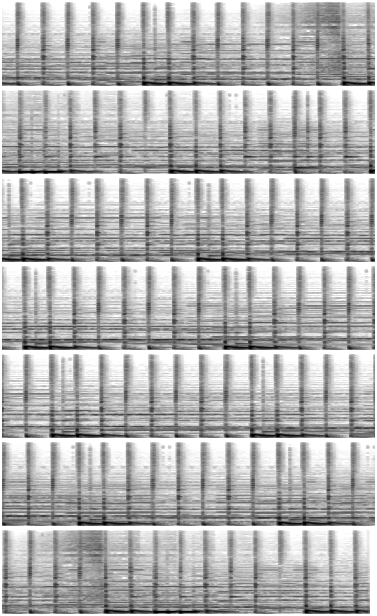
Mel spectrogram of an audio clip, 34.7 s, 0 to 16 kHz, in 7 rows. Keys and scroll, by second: 5.1 ctrl+c, 14.1 ctrl+v, 18.9 ctrl+c, 21.7 ctrl+v, 23.1 Return.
